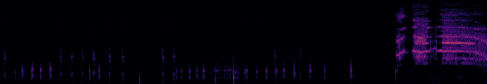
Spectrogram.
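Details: Rooster said to crow 'anneanne', Turkish for grandmother. Steady soft clucking from the flock for several seconds, then a loud, strained crow in two rough bursts closing the recording.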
